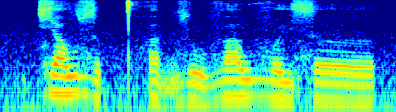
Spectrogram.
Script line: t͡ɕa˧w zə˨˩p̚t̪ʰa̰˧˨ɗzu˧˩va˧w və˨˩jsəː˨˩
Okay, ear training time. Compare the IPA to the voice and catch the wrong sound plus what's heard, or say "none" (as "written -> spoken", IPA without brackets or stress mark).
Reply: ɗ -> n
